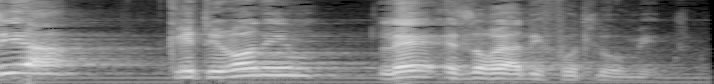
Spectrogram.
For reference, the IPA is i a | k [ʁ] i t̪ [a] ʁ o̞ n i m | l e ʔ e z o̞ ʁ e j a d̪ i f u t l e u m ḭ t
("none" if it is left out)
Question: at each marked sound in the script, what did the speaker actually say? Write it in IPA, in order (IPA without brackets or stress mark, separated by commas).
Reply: ʁ, i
